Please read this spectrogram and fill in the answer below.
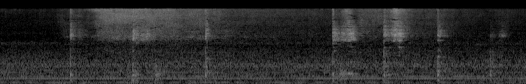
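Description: Metal spatula scraping and clinking against a hot wok as fried squid roe in chilli sauce is pushed out onto a plate, with sizzling: a long hiss about a second in, then several sharp scrapes and clicks.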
